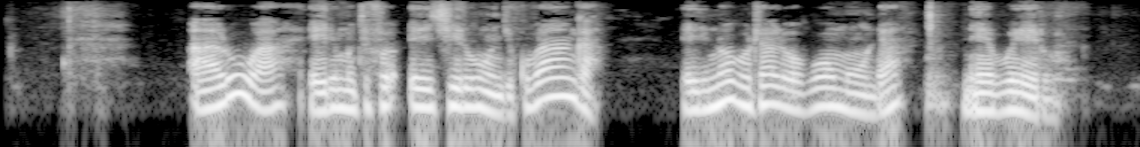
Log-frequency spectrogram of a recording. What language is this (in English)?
Ganda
